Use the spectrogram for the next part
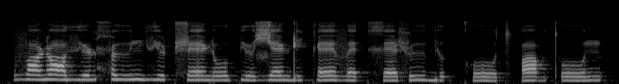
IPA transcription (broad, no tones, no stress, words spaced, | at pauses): vɒɳɒvʲə˞ɳ ħʉnvʲʉ ʈ͡ʂɛɳɾo pʲə˞ʑɛɳɖik ɽɛvɛk xɛʂʉbʲoʔ kʰo t͡sʼɒɡ tʼon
